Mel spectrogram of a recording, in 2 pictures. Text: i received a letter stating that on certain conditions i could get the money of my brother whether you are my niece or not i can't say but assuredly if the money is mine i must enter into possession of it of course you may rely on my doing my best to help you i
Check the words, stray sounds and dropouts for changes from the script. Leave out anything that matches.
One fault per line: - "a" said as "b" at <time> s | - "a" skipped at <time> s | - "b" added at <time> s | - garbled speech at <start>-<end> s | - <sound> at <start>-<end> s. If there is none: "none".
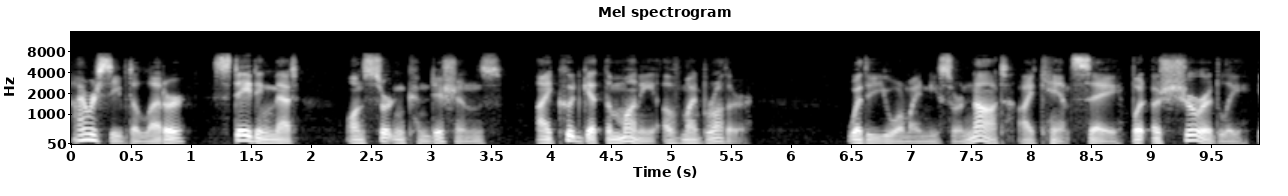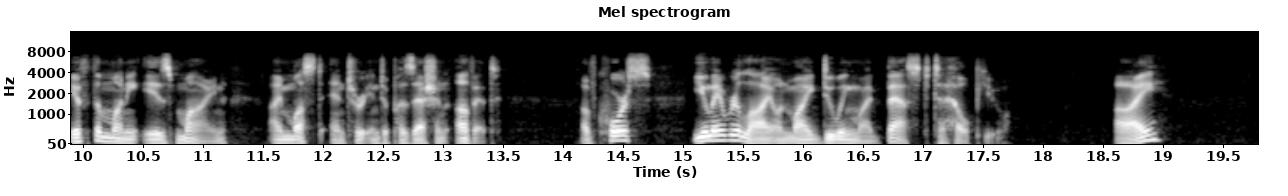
none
